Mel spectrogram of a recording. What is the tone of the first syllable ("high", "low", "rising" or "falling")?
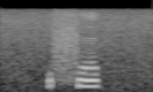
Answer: low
